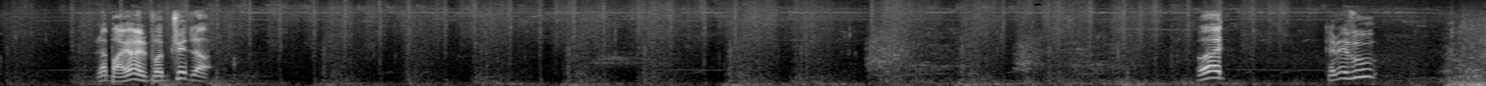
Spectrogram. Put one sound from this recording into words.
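A dinosaur gives short, sharp shrieking calls.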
